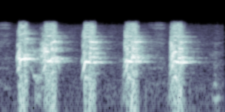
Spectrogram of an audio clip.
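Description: Small puppy barking five times in quick succession, about two barks a second, at a robotic toy pig it dislikes.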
